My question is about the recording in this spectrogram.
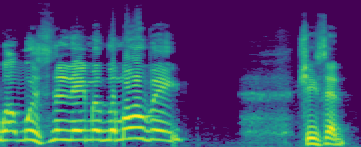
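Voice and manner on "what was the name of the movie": anxious father. Retold or imitated. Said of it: "I said".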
